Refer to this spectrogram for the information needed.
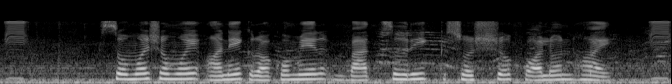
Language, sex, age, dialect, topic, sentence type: Bengali, female, 25-30, Standard Colloquial, agriculture, statement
